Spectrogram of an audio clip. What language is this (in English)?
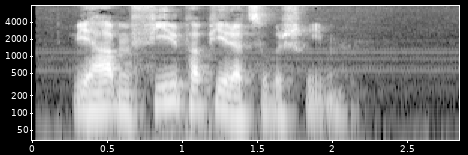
German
